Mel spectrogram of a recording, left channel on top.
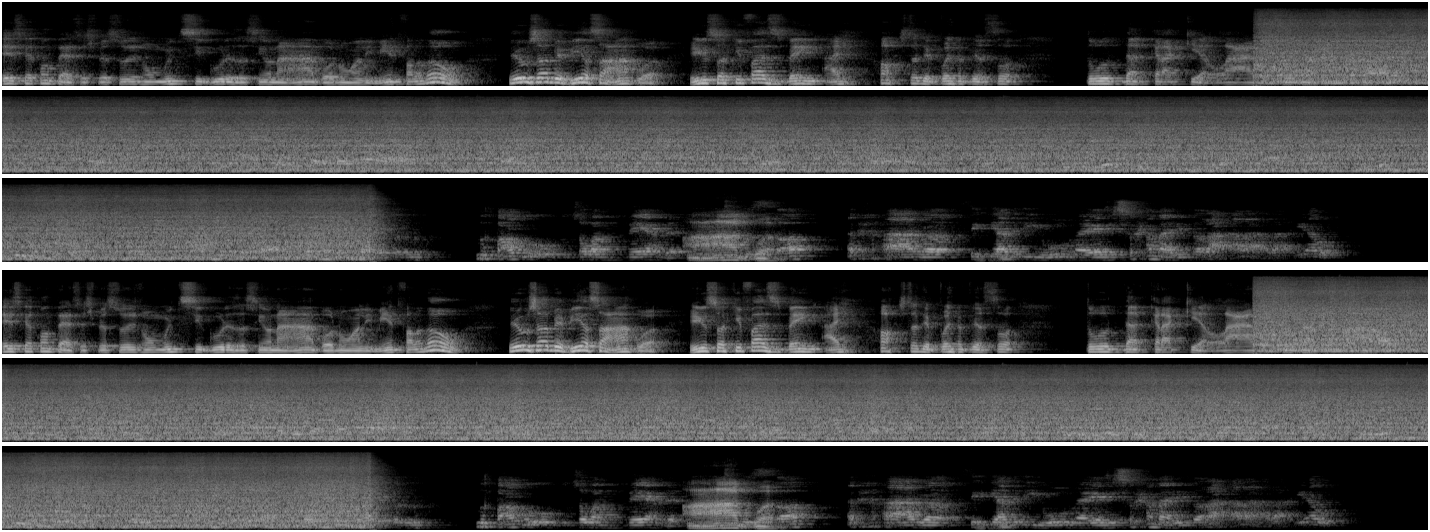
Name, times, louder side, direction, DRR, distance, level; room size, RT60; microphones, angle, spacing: voice 1, 0.0-6.6 6.9-10.4 10.8-14.0 15.2-15.9 35.3-36.3 38.5-38.6, right 1 dB, 30° right, 5 dB, 0.4 m, -28 dB
sound 1, 12.5-32.2, right 2 dB, 60° right, 1.0 m, -27 dB
voice 2, 13.1-16.6 16.9-24.1 24.6-25.8 26.2-27.5 27.8-30.0 30.4-32.7 33.3-35.3 35.7-36.6 37.0-41.8, equal, 5° left, -6 dB, 1.5 m, -36 dB
5.7 x 5.3 x 3.6 m, 0.69 s
head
